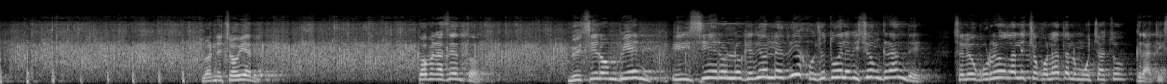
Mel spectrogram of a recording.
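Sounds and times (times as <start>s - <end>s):
audience applause: 0.0s - 7.2s
speech: 2.0s - 2.7s, 4.2s - 5.0s, 5.7s - 11.6s.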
